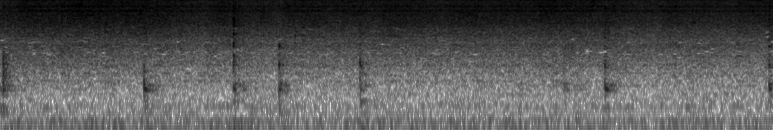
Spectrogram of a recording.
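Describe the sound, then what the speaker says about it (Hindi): Finely chopped onion fries loudly in a pan for a ridge gourd dish, a constant close sizzle broken by scattered clicks of a spoon stirring and scraping. "इसे भी चम्मच चलाते हुए पकाना है प्याज को भी।"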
